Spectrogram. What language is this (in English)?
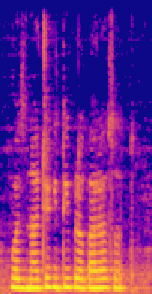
Marathi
